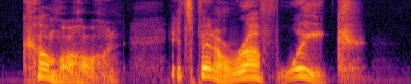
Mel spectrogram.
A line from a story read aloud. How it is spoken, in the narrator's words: he whined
